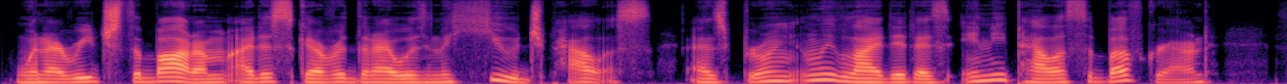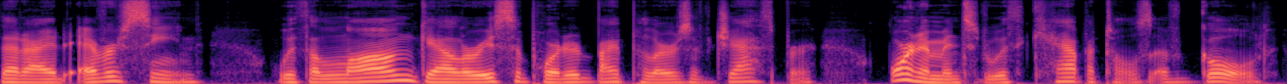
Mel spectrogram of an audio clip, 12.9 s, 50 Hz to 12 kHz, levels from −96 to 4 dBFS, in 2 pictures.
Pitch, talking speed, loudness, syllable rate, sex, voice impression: 150 Hz, 190 wpm, -21 LUFS, 5.9 syllables/s, male, masculine, slightly adult-like, slightly clear, refreshing, sincere, friendly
